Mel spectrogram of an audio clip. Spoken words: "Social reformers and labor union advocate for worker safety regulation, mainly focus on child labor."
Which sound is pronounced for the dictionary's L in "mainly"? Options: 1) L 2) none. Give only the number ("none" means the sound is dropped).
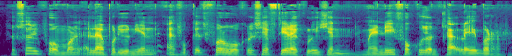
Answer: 2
